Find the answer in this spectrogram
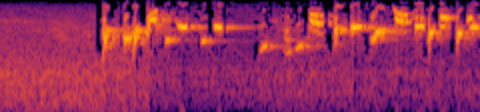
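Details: European goldfinch of Algerian stock, Souk Ahras, sings after faint background hum: scratchy high twitters, a clear drawn whistle, two lower slurred notes, then fast jumbled chirping.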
